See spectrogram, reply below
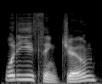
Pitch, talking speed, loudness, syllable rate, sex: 170 Hz, 290 wpm, -16 LUFS, 5.4 syllables/s, male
